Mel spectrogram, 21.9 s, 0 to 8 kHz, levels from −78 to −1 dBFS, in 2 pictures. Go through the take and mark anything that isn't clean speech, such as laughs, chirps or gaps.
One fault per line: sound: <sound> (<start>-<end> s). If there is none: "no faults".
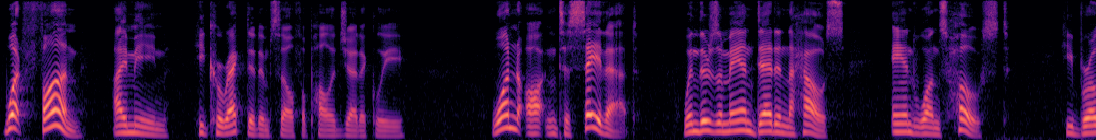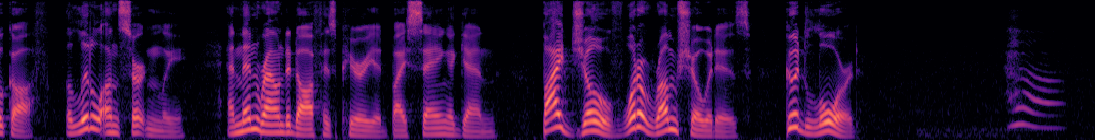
sound: sigh (20.1-21.7 s)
